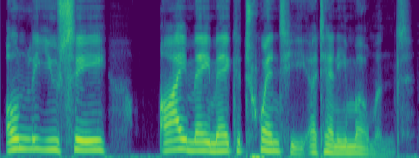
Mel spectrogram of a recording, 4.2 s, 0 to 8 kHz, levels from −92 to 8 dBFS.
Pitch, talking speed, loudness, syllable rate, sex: 145 Hz, 155 wpm, -14 LUFS, 4.2 syllables/s, male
